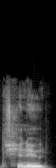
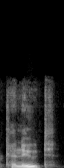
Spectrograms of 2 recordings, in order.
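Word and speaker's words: Chanute: Is it Shenoot or Canoot? I think it's Shenoot. Probably Shenute.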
